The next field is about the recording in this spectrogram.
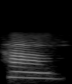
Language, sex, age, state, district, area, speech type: Goan Konkani, female, 18-30, Goa, Murmgao, rural, conversation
